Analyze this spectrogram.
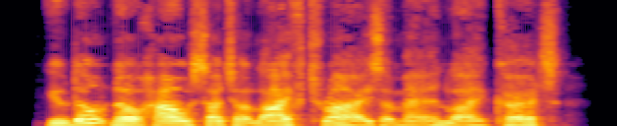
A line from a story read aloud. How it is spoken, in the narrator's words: cried Kurtz's last disciple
